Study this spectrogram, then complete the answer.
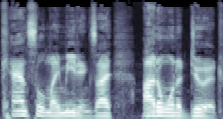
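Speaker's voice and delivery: plain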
